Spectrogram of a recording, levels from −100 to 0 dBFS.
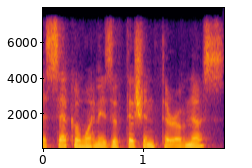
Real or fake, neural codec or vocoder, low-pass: fake; codec, 16 kHz in and 24 kHz out, 0.8 kbps, FocalCodec, streaming, 65536 codes; 7.2 kHz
